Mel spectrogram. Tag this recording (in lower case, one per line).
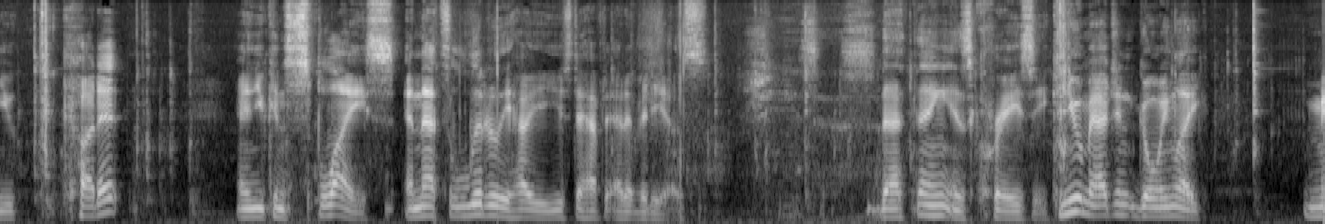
speech
inside a small room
